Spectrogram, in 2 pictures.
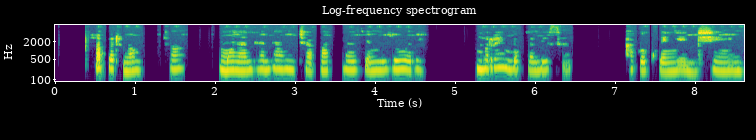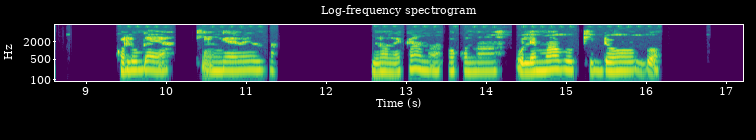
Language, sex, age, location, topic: Swahili, female, 18-24, Kisumu, education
